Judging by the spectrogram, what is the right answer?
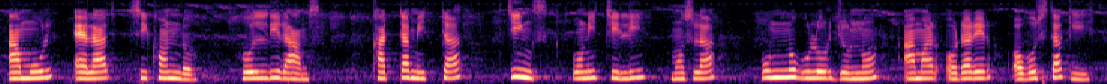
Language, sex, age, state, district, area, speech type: Bengali, female, 18-30, West Bengal, Paschim Medinipur, rural, read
